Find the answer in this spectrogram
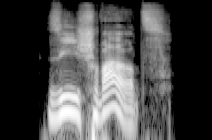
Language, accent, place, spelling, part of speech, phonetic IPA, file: German, Germany, Berlin, sieh schwarz, verb, [ˌziː ˈʃvaʁt͡s], De-sieh schwarz.ogg
- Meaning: singular imperative of schwarzsehen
